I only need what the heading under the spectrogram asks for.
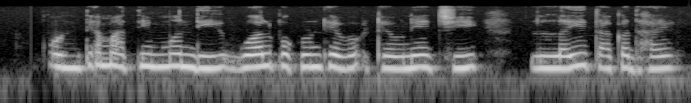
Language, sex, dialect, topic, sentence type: Marathi, female, Varhadi, agriculture, question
